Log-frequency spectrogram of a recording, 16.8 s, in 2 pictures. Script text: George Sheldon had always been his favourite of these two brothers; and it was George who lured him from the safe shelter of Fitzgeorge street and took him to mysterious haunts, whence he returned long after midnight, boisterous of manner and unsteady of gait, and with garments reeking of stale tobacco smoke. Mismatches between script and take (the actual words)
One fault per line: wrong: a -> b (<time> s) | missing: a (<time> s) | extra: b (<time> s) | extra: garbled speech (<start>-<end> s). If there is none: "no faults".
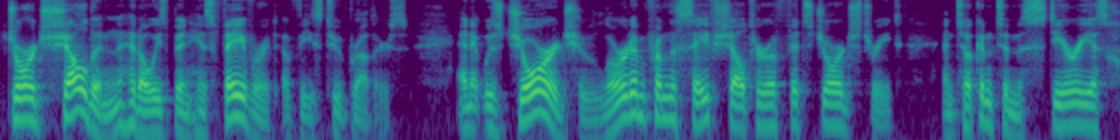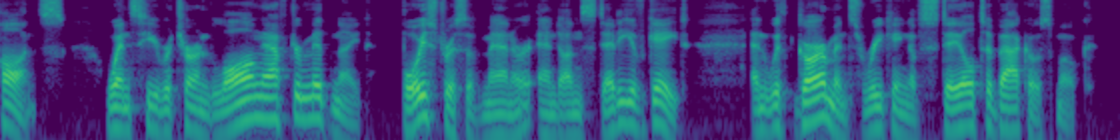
no faults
